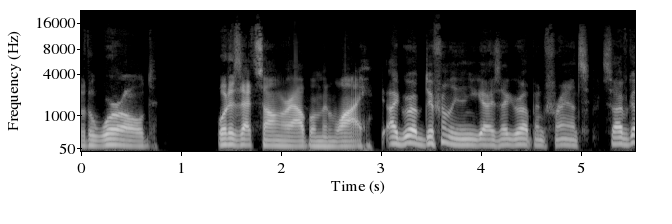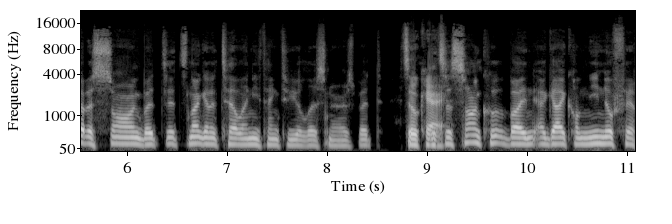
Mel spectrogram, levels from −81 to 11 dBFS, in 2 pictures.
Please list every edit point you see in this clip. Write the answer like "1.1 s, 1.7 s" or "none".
3.0 s, 5.1 s

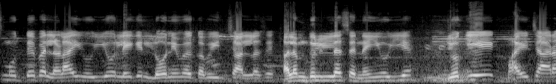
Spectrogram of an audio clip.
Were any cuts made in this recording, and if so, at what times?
2.7 s

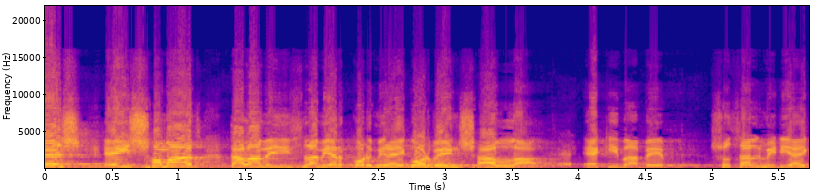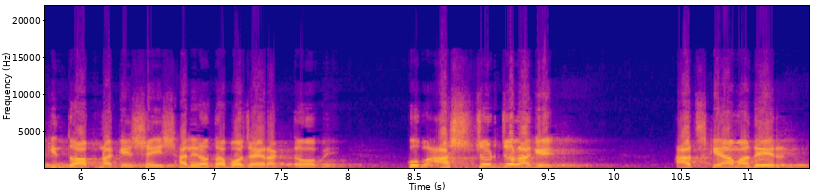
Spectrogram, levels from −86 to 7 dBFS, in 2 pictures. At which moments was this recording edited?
3.9 s

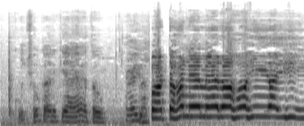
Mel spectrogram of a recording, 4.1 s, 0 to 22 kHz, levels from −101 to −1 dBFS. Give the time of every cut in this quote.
2.0 s

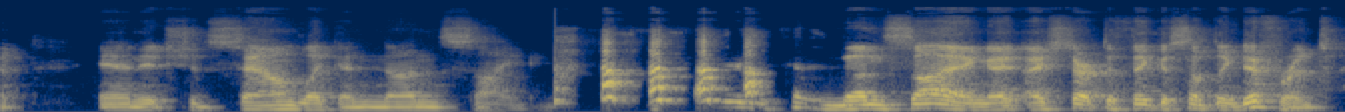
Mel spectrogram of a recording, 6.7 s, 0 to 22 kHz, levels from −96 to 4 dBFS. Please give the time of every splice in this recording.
2.9 s

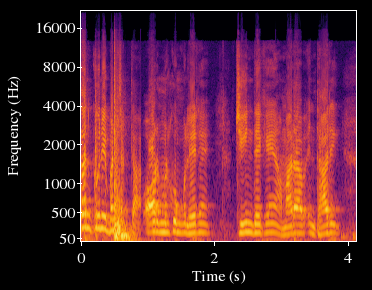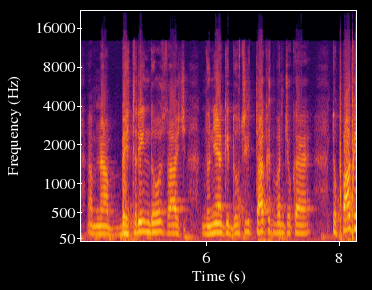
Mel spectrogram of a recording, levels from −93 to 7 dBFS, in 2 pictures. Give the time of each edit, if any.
0.9 s

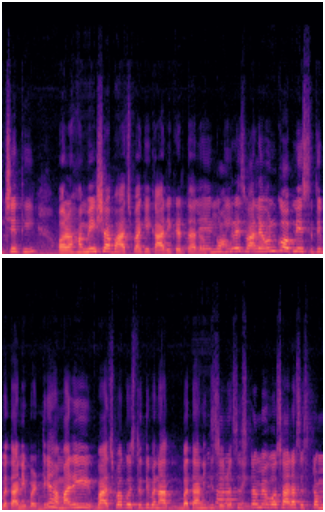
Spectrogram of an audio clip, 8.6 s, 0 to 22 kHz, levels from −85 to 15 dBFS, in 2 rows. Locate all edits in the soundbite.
2.9 s, 7.5 s

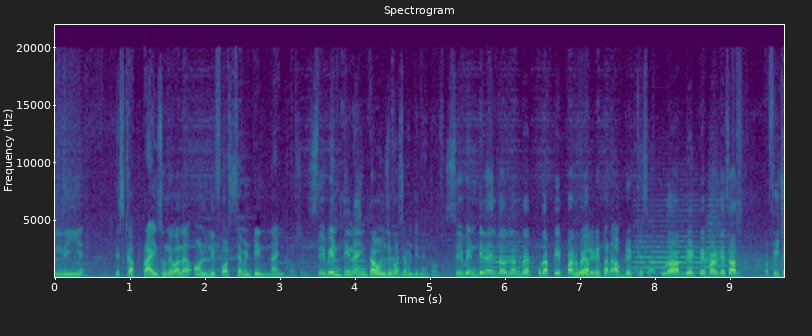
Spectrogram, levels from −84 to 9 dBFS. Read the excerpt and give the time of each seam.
none

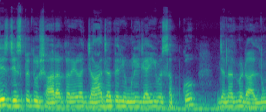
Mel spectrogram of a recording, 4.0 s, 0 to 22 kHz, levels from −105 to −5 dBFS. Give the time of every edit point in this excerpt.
none

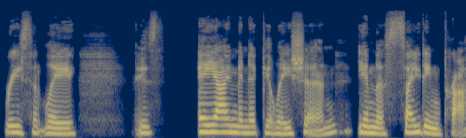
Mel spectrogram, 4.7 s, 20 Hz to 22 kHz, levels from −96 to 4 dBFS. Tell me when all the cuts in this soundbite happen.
1.3 s

